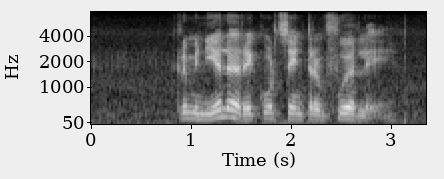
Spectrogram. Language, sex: Afrikaans, male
